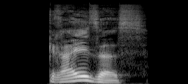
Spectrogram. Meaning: strong/mixed nominative/accusative neuter singular of greis
- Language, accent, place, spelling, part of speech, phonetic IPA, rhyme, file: German, Germany, Berlin, greises, adjective, [ˈɡʁaɪ̯zəs], -aɪ̯zəs, De-greises.ogg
